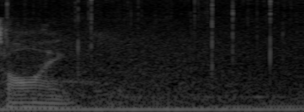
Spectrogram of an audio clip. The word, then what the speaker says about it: sewing: was talking about yeah it's written suing but pronounced sawing like what what the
